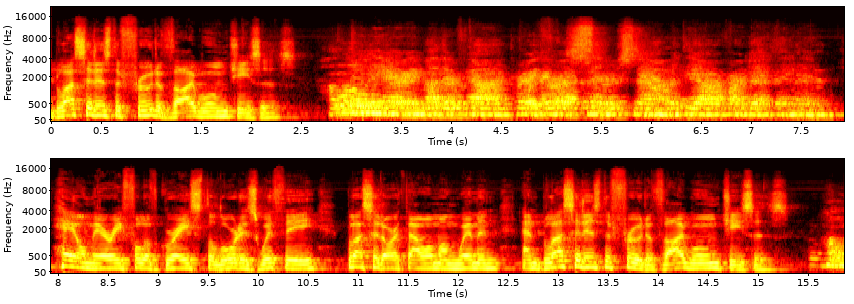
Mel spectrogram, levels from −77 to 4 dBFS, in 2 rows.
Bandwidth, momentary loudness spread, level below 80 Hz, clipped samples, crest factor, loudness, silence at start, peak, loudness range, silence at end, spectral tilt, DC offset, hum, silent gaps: 16 kHz; 7 LU; -46 dBFS; under 0.1%; 14 dB; -14 LUFS; 0 s; -2 dBFS; 2 LU; 0 s; -4.5 dB/octave; under 0.1%; none; none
